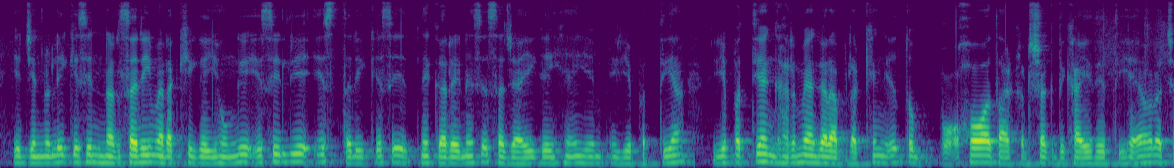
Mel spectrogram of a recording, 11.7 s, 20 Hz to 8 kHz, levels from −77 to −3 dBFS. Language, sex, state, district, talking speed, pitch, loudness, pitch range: Hindi, male, Uttar Pradesh, Varanasi, 195 wpm, 115 Hz, -22 LUFS, 110-125 Hz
